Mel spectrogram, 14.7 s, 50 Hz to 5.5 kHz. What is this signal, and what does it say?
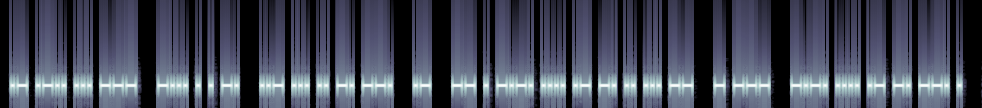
Morse code, heard as a keyed tone, about 25 wpm, 600 Hz. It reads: ALSO BEEN USING A MECHANISM TO CHANGE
